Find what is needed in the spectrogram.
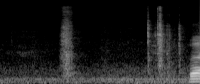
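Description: A few sharp metallic clicks as a brass refrigerant service-valve cap is handled and fitted onto a mini-split condensing unit's valve, over a low steady background.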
